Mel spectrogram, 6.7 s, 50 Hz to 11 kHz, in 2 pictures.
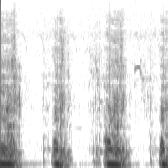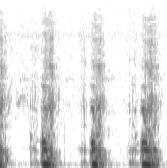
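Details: Black Dam male lion in Kruger, 14 November 2025, closing a roar with a series of short deep grunts, about one per second, seven in a row, steadily repeated.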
